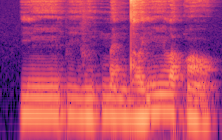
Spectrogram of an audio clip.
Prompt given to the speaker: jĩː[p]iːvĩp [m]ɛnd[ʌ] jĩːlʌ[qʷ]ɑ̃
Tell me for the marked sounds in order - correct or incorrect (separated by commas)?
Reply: correct, correct, correct, correct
